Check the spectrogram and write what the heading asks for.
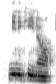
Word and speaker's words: Minichino: And my last name is Minichino for all of you who are scared to pronounce it because it's Italian and it looks like Minichino, which could be small khakis. I'm not small khakis.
